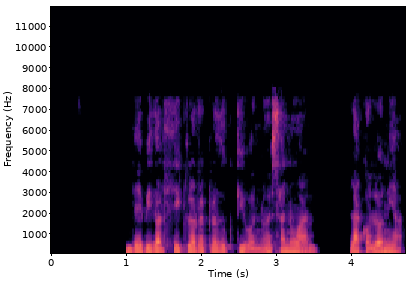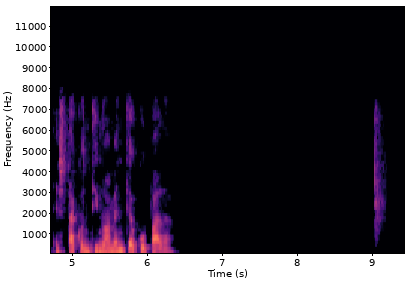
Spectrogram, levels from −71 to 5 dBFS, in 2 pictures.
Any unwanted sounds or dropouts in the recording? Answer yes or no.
no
